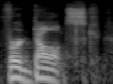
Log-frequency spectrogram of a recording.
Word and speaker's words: Verdansk: Warzone, the correct pronunciation according to Snowbike Mike is Verdansk.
